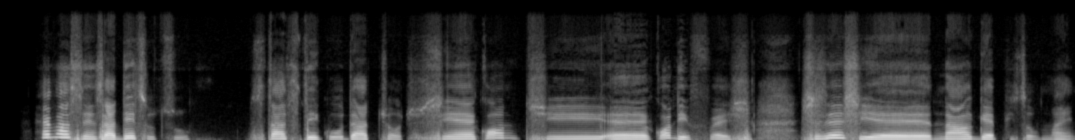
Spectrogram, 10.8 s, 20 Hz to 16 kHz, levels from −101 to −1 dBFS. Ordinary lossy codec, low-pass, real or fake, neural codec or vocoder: none; 14.4 kHz; real; none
